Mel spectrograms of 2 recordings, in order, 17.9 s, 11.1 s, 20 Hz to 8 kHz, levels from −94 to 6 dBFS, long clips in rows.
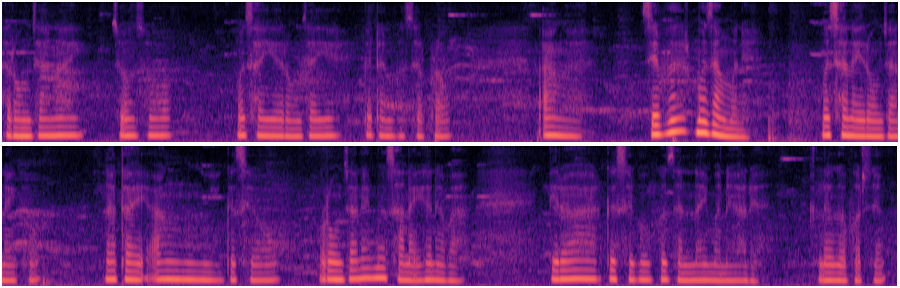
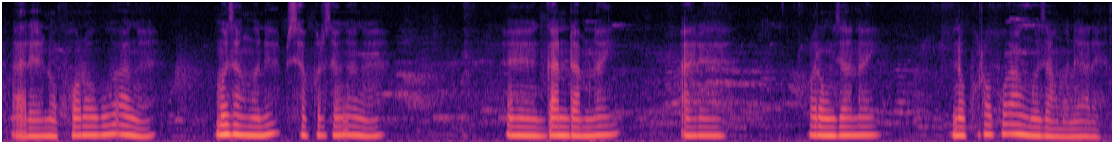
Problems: low volume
